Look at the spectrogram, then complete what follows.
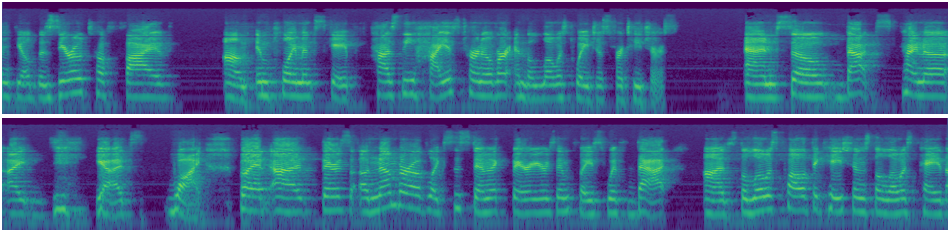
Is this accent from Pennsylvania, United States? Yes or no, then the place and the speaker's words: yes; Pittsburgh, Pennsylvania, United States; moved away as an adult; now in Erie, United States; I grew up in Pittsburgh, Bishop Canavan High School, and I came up here to Erie to study at Mercyhurst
